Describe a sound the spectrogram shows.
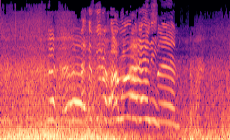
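A young boy shouts and screams with excitement.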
